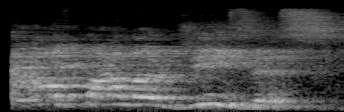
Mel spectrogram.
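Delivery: high, loud, slow mock pledge; mock lazy believer. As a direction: drawl it out like a half-hearted follower.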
